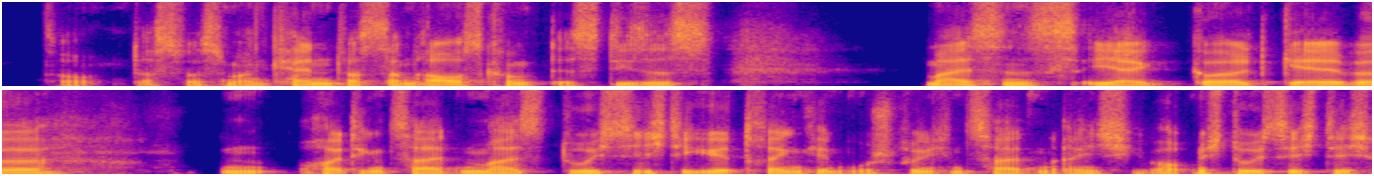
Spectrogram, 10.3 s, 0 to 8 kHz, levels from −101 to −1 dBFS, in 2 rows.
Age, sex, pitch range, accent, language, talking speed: 50-69, male, 75-90 Hz, German, German, 150 wpm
